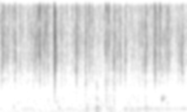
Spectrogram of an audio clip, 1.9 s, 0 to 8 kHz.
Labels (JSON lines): {"label": "anthrophony, boat engine", "recorder": "SoundTrap 300"}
